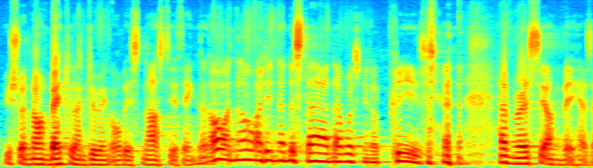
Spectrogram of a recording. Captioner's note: chuckle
